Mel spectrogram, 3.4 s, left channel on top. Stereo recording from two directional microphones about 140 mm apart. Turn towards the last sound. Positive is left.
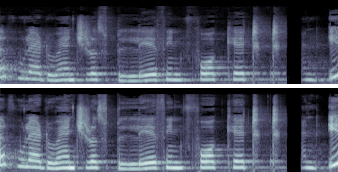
turn(degrees=-45)  # may be behind; listen again after turning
